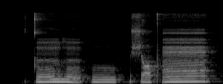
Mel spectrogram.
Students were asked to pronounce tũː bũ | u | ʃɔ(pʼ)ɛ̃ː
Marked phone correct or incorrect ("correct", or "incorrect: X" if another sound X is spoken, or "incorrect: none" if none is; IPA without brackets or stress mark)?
correct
